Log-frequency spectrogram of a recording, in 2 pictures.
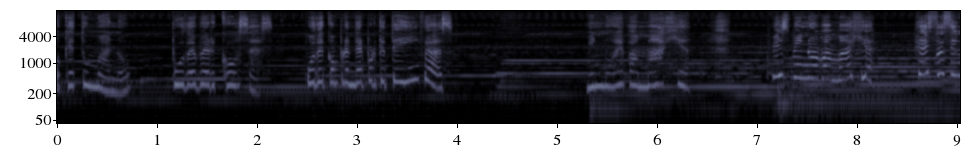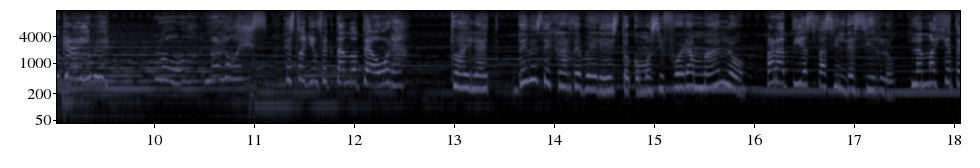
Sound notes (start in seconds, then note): none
